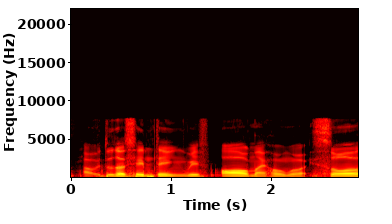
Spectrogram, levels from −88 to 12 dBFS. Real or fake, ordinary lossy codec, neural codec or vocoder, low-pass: real; none; none; none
